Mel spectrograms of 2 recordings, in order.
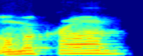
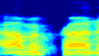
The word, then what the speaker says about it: omicron: this let's turn to omicron um and you can pronounce it either way omicron omicron it's basically an accent thing um and so you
